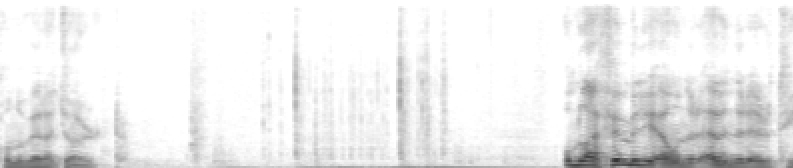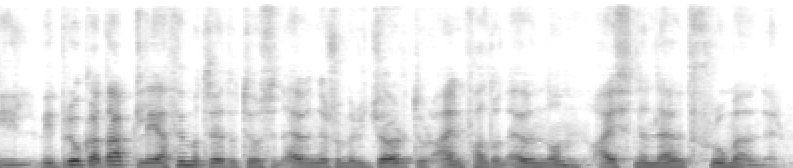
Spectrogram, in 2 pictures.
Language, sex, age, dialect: Faroese, male, 36-60, Vágar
